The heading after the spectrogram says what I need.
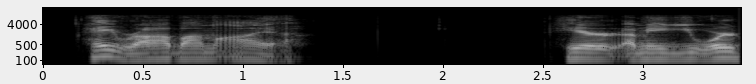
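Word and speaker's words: AIA: Aya, A I A. So I just pronounced it Aya and I said, "Every time I talk to you, I'm going to call you Aya."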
